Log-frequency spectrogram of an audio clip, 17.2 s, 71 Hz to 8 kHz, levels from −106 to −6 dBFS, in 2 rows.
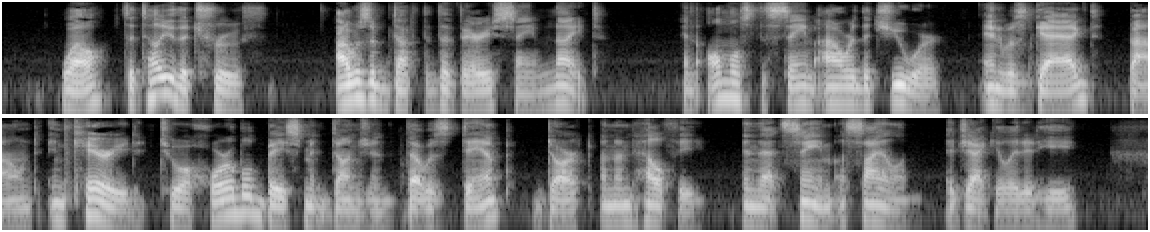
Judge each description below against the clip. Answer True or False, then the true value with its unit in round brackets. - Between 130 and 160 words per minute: True (155 wpm)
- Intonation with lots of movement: False (4.2 semitones)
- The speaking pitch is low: True (100 Hz)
